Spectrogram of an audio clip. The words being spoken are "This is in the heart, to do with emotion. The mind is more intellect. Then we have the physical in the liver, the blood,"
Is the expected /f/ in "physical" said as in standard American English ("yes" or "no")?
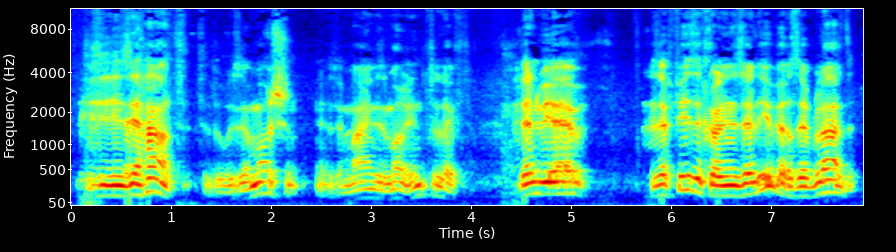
yes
